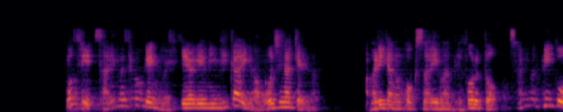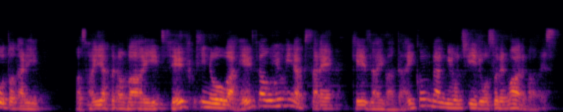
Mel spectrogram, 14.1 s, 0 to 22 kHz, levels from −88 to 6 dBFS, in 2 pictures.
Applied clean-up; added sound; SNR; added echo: neural mask model DeepFilterNet 3.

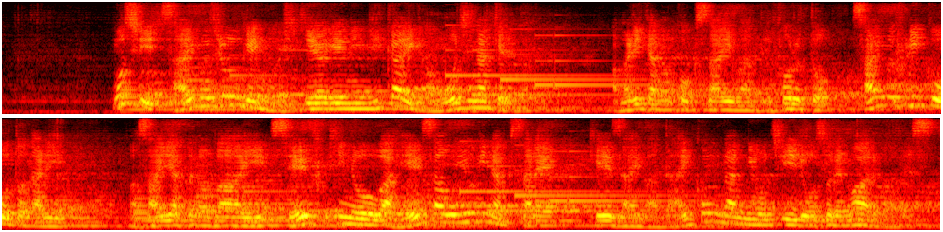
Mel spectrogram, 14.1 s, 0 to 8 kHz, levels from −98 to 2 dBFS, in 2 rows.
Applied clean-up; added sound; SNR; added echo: none; Keyboard (musical); 13 dB; reverberation time 2.5 s.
